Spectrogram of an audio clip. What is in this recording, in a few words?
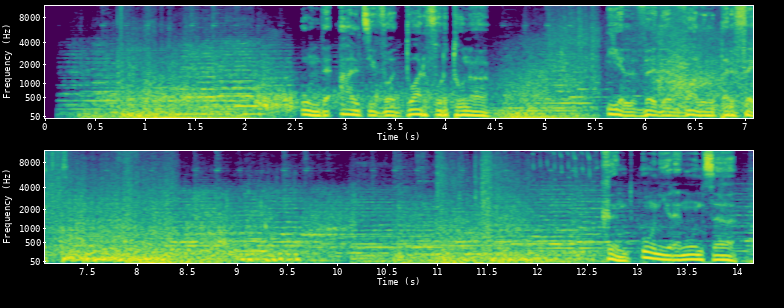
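Romanian, male, Commercial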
